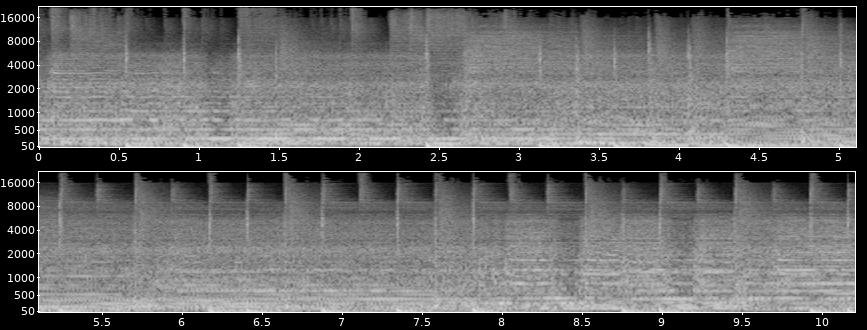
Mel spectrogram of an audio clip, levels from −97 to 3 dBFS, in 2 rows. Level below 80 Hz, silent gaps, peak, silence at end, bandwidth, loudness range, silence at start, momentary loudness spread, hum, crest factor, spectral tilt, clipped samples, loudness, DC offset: -24 dBFS; none; -2 dBFS; 0 s; over 20 kHz; 1 LU; 0 s; 2 LU; none; 16 dB; -4.5 dB/octave; under 0.1%; -18 LUFS; under 0.1%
